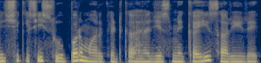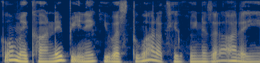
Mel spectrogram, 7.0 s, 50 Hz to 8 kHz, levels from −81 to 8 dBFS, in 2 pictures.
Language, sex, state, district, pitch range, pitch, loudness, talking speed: Hindi, male, Jharkhand, Ranchi, 130-165 Hz, 140 Hz, -19 LUFS, 175 wpm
